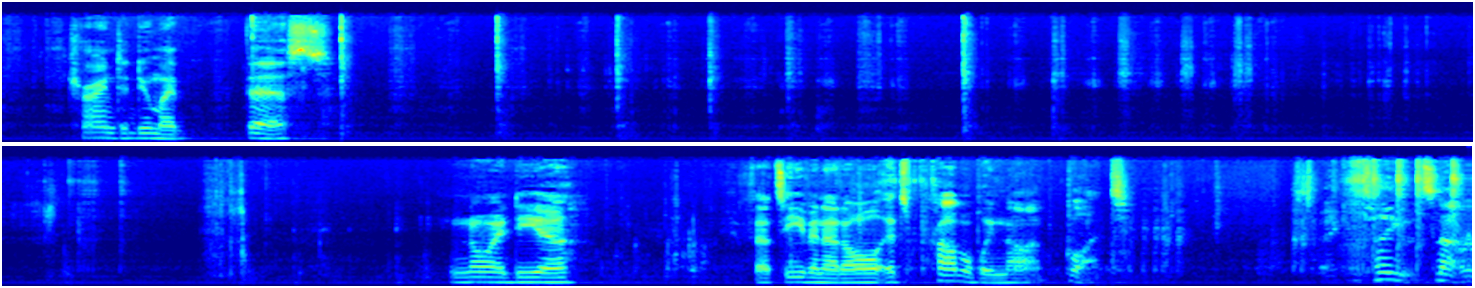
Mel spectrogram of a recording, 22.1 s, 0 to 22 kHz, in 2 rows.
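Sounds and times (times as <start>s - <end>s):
low steady hum: 9.4s - 22.0s.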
